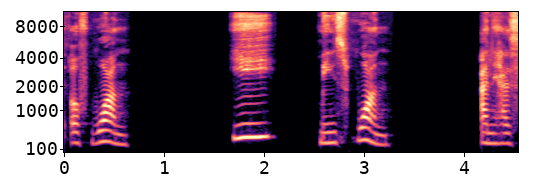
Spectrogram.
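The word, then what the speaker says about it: 一: When E comes before a non-falling word, it sounds falling.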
